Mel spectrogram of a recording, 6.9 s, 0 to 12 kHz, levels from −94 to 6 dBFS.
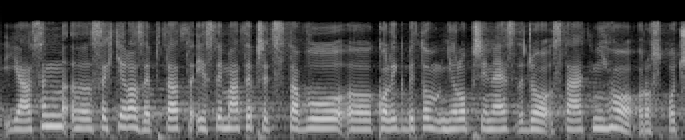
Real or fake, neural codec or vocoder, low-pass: real; none; 7.2 kHz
